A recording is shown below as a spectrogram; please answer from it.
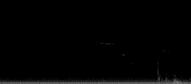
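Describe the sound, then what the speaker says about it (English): A single short cat meow sounds from the door, brief and moderately close against a low steady background hum. "Ernest the Cat Miller is at the door."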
